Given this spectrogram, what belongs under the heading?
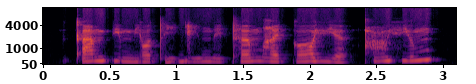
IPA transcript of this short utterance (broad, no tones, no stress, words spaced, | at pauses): kʼam pʲɔmjɔtʼi̤ɡʱi̤ me̤tʰɐmʁe kɔvʲɐ | qʰo̤fʲom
